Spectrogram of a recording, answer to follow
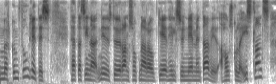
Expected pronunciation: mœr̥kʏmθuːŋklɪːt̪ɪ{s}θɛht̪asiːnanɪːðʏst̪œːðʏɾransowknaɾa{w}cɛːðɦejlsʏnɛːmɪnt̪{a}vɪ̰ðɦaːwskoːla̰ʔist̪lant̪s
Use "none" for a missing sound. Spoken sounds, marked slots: s, w, a

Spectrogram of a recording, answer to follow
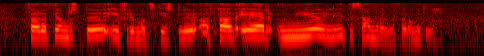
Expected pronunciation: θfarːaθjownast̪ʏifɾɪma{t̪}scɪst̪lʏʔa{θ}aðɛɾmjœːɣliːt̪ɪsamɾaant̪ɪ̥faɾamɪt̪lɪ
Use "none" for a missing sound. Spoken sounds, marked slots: t̪, θ

